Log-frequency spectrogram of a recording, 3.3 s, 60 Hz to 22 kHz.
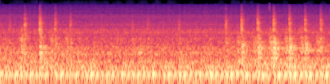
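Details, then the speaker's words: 1973 Chevrolet C10 Custom-10, 350 V8, 4-speed manual, about 30 lb oil pressure: heavy, uneven bottom-end knock at idle that fades and returns; seller called it a bad rod bearing, owner unsure. "He said it's a bad rod bearing. I'm not really sure cuz you can tell it kind of calms down. Sometimes it goes away entirely and it gets worse like you're hearing."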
